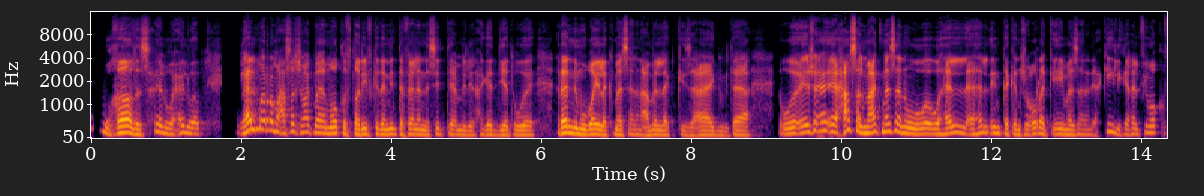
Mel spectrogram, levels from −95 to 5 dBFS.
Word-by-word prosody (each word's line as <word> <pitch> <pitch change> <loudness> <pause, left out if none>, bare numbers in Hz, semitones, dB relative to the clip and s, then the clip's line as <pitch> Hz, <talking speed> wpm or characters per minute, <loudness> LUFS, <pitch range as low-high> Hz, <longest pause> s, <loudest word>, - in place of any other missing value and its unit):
حلو 185 -6 -1
خالص 150 -3 +5
حلو 180 -9 -2
حلو 175 +2 -2
أوي. 155 0 -6 0.6
هل 280 +8 +6
مرّة 270 -1 +2
ما 220 -3 0
حصلش 190 +3 -3
معاك 200 0 -4
بقى 180 -2 +1
موقف 170 -3 0
طريف 145 -1 0
كده 145 -1 -1
إن 140 - +1
أنت 150 -1 -2
فعلًا 145 +1 -2
نسيت 130 +2 -4
تعمل 130 -3 -4
الحاجات 135 +2 -5
ديّة 125 0 -3
ورن 130 +8 +2
موبايلك 140 -3 +3
مثلًا، 135 0 -2
عمل 130 +3 -2
لك 125 0 -7
إزعاج 120 +1 -3
بتاع، 120 +2 -4 0.4
و 155 +3 0
اشح 195 +7 +1 0.3
حصل 210 -2 +2
معاك 185 +5 +4
مثلًا 215 -5 +2
و - - +3 0.4
وهل 165 +4 0
هل 170 +5 -3
أنت 175 -3 -2
كان 145 -2 -3
شعورك 145 +1 -3
إيه 150 0 -1
مثلًا؟ 135 -1 -6
احكِ 220 - -17
لي 200 -10 -3
كده، 145 +2 -6
هل 145 - -7
في 190 - -9
موقف 185 0 -7
150 Hz, 195 wpm, -22 LUFS, 130-180 Hz, 0.6 s, هل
